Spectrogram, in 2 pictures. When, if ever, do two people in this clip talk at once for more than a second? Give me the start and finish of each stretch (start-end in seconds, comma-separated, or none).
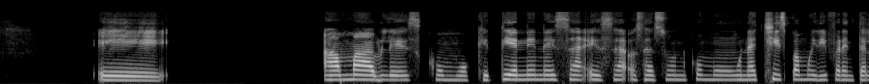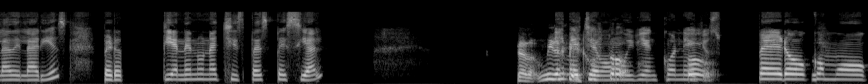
14.2-15.9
